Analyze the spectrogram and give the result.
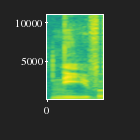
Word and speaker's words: Niamh: And then we heard a song, instrumental song, from Neve Parsons. Neve, of course, that name is spelled N-I-A-M-H. You could have guessed it.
